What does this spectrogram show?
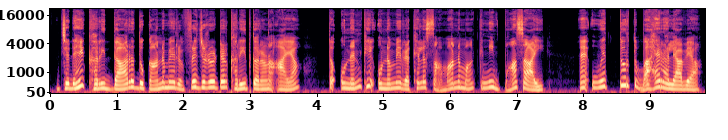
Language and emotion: Sindhi, disgusted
